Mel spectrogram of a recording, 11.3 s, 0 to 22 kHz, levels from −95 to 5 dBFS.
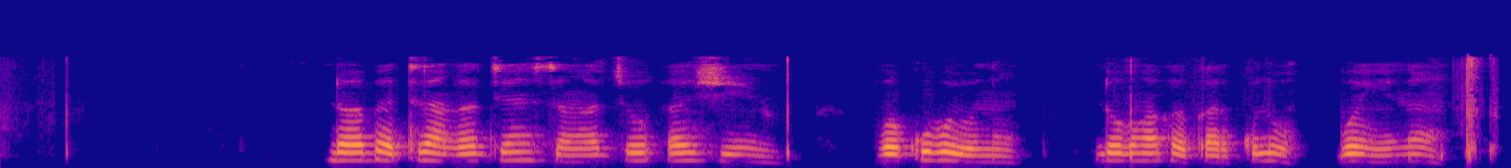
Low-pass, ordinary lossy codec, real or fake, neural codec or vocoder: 5.4 kHz; AAC, 32 kbps; real; none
